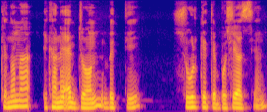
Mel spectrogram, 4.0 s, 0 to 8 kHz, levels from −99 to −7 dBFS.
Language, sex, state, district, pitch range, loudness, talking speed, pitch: Bengali, male, Tripura, West Tripura, 120-150 Hz, -18 LUFS, 105 wpm, 135 Hz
